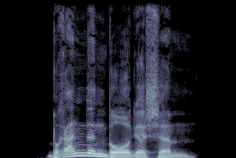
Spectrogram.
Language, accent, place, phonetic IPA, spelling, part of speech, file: German, Germany, Berlin, [ˈbʁandn̩ˌbʊʁɡɪʃm̩], brandenburgischem, adjective, De-brandenburgischem.ogg
- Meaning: strong dative masculine/neuter singular of brandenburgisch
